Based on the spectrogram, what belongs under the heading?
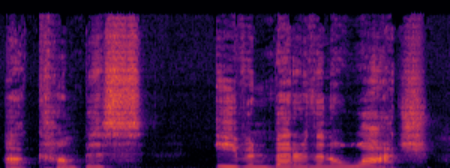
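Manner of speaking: light up with wonder at the find; delighted boy. Acted.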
